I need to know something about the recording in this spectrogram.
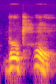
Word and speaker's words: bouquet: It is a bouquet of flowers, except that it's a bouquet.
